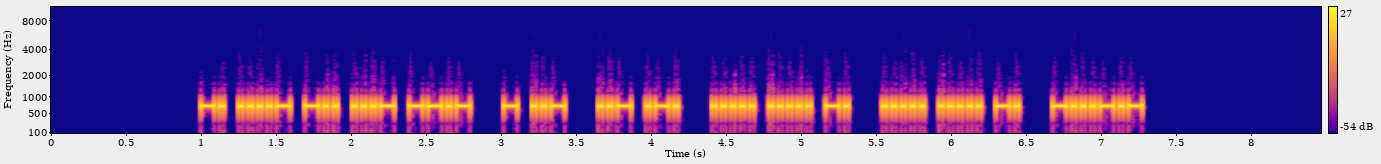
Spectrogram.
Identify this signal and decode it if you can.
Morse code, heard as a keyed tone, about 38 wpm, 700 Hz. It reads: N4DVQ TU UR 55N 55N <BK>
